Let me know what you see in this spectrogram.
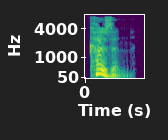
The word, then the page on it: cozen: British English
